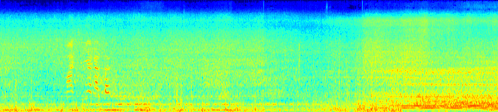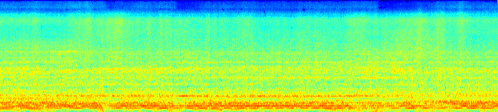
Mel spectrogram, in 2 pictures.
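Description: Water churns and rushes in the boat's wake.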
